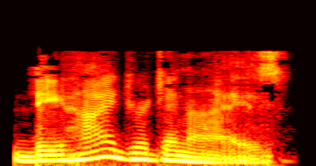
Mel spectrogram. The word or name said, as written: dehydrogenizer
